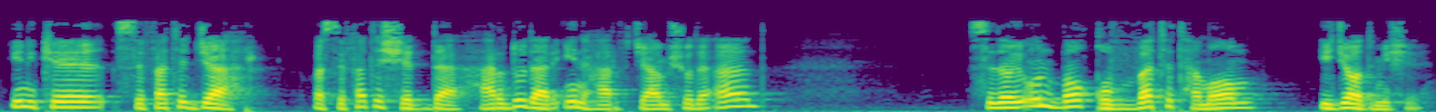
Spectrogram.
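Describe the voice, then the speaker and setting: A man teaching a recorded lesson on Quran recitation, explaining each point in a measured way and slowing down to demonstrate sounds. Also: on the high side, darkish tone, muffled recording.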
